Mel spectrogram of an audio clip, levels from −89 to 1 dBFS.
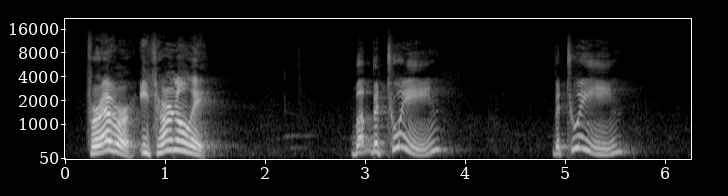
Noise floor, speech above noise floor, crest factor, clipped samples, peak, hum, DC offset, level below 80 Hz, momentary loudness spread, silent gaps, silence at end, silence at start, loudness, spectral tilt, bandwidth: -71 dBFS; 49 dB; 22 dB; under 0.1%; -2 dBFS; none; under 0.1%; -80 dBFS; 19 LU; none; 0.7 s; 0.25 s; -22 LUFS; -5.5 dB/octave; 13 kHz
